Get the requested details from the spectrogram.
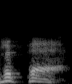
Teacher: So I speak first r because it is followed by e, not in the spelling, but a spoken e, repair. But the last r is silent. It is replaced by schwa,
